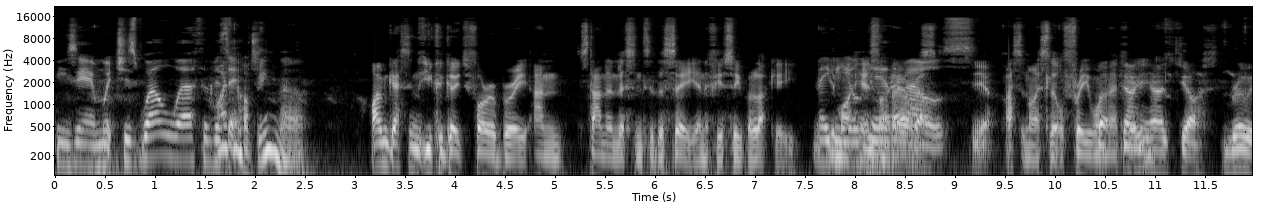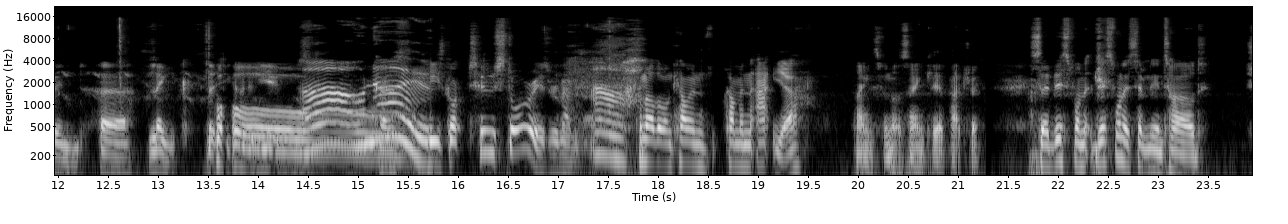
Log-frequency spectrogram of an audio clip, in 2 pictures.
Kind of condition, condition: setting, outdoors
